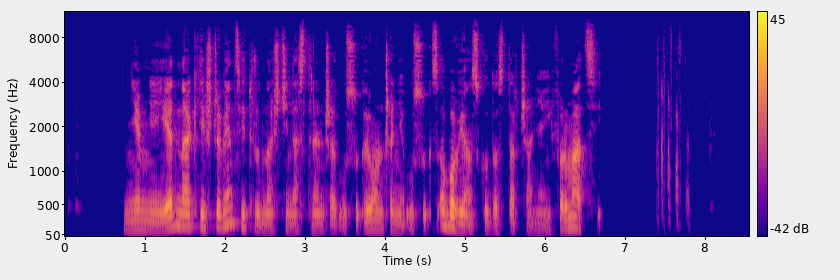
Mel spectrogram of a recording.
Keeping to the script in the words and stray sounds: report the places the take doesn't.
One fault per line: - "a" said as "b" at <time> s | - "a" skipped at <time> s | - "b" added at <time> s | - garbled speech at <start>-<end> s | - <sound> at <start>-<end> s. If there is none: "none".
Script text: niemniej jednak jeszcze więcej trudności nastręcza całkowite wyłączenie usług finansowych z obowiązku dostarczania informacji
- "całkowite" said as "usług" at 3.4 s
- "finansowych" skipped at 4.6 s
- chirp at 7.4-7.9 s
